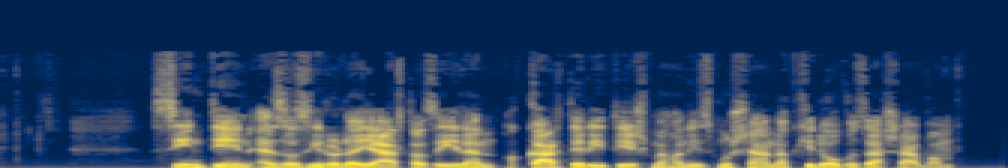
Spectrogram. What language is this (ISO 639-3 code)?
hun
